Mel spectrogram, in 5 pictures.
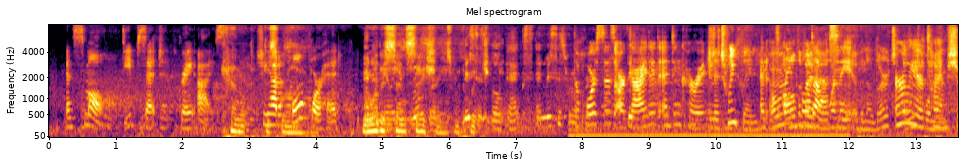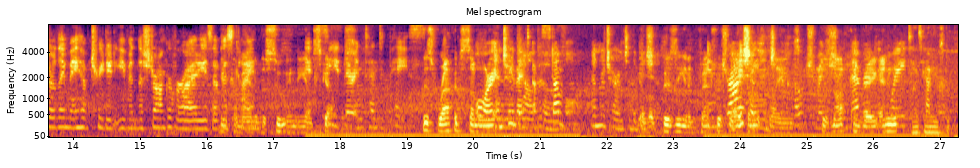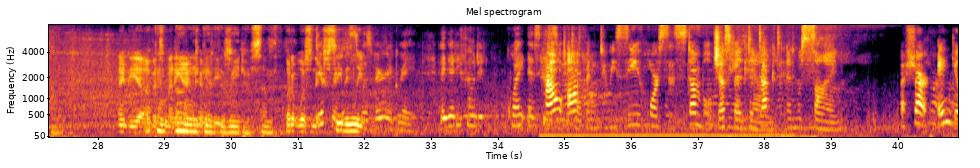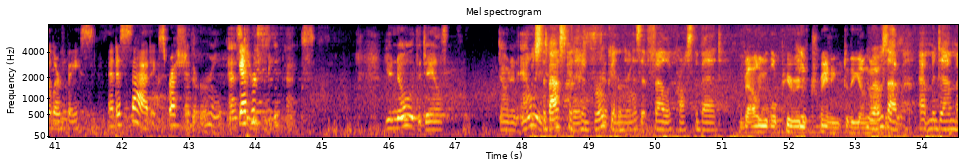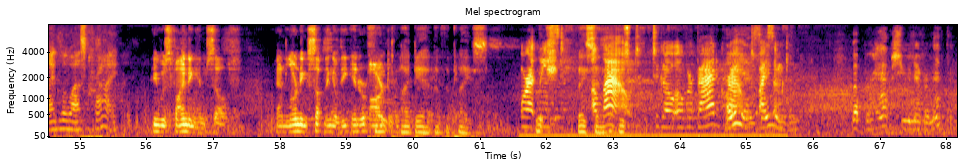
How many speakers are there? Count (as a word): seven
